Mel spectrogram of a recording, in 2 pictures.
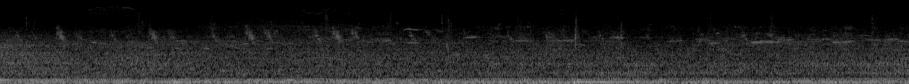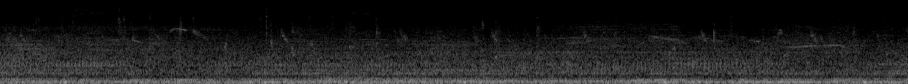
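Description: A knife slices through crisp vegetables with quick, light clicks.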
